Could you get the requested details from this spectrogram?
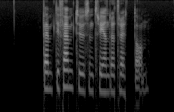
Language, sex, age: Swedish, female, 29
